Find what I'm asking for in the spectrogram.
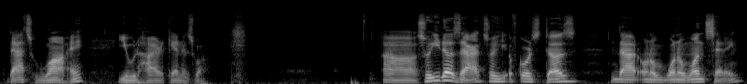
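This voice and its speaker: Hosting a live talk, a middle-aged Indian man with a lowish voice keeps things chatty and lively, laughing frequently. Hindi is his first language, and his accent is Indian.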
